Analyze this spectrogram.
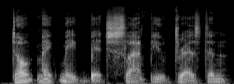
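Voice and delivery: low, quiet growl of a threat. A narrator's reading. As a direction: growl it low and mock-menacing. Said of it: "Murphy growled".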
